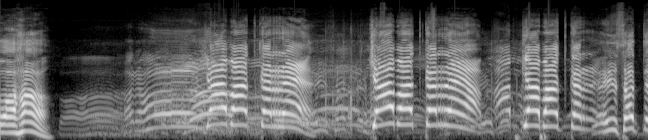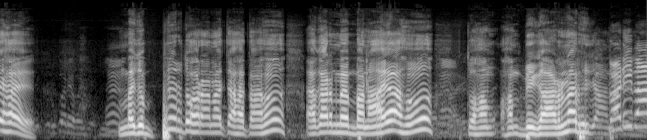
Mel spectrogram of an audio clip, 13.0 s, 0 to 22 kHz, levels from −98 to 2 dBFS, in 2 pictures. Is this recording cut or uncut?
uncut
